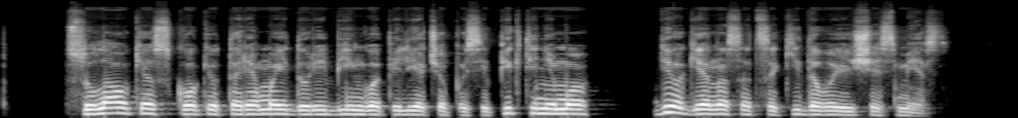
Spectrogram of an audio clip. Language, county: Lithuanian, Vilnius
